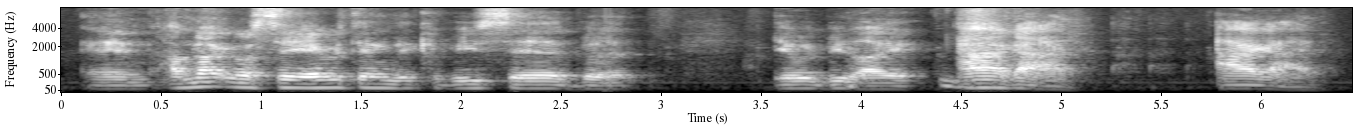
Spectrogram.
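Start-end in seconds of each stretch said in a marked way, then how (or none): 4.5-6.3 put-on very drawn-out, slow Boston accent, girl voice. Asked for a Bostonite, the speaker imitates a wild girl from Boston: Boston accent impression. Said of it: "Give us a Bostonite".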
